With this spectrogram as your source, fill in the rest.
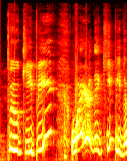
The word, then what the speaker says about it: Poughkeepsie: They said Poughkeepsie. Why are they keepy the poo? Why are they That keepy is they so poo? stupid. That's how you say it though. Poughkeepsie. Poughkeepsie.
